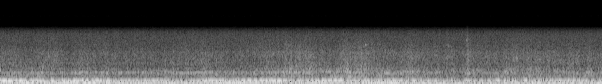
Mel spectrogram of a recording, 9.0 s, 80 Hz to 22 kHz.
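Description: A 1965 Chevrolet Chevelle SS Malibu big-block with a 4-speed cruising on a ride, a loud steady low engine rumble from inside the car with even drone throughout, no voices.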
